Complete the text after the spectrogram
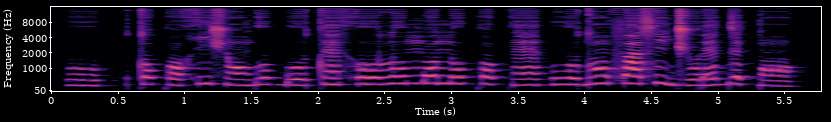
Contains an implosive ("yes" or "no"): no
